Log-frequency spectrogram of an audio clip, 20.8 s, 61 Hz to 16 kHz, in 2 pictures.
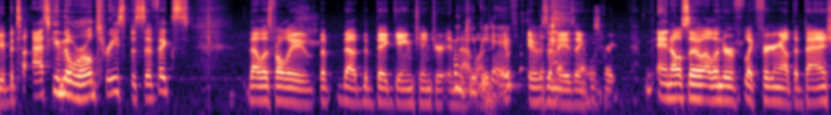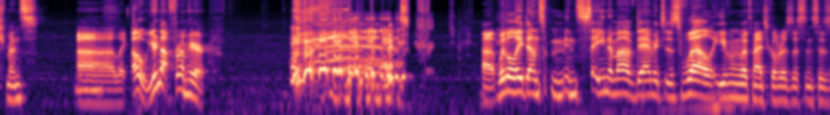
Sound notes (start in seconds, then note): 14.1 laughs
